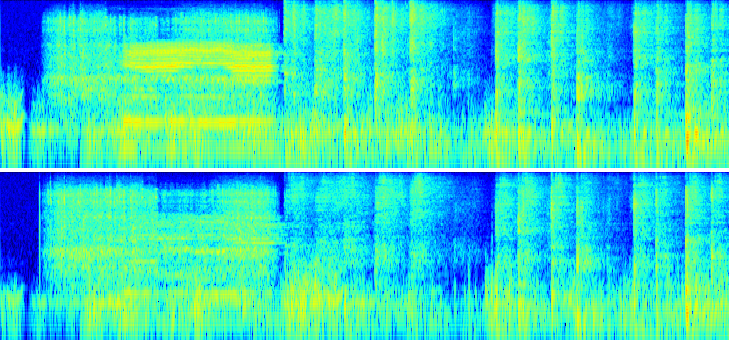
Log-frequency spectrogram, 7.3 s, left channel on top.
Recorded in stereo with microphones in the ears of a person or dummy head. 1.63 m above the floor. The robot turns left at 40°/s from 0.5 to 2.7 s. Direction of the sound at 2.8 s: 40° left (ahead or behind).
